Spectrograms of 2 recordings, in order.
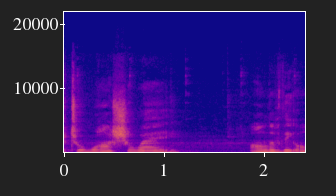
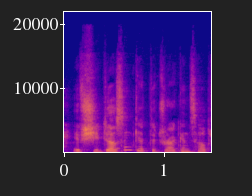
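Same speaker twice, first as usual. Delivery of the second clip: usual speaking voice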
